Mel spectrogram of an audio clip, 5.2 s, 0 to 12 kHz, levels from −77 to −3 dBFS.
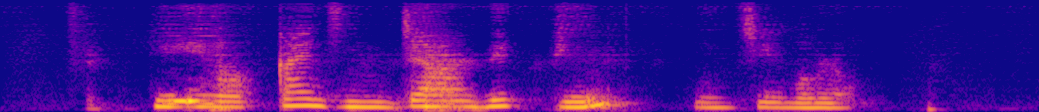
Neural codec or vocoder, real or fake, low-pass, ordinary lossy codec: codec, 44.1 kHz, 0.9 kbps, DAC; fake; 10.8 kHz; AAC, 64 kbps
